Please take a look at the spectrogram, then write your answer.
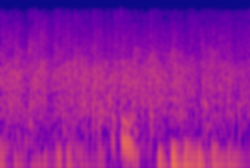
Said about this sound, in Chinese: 那我请这些朋友们可以一起起立，好不好？我们一起拍手欢迎你第一次来到这个教会，来到这个家庭。好，我们一起拍手欢迎你们。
